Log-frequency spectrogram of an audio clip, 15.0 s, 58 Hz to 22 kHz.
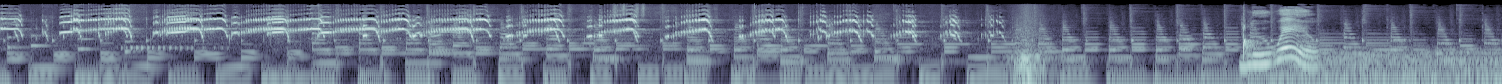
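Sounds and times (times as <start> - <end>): penguins calling: 0.0 - 10.1
background music: 0.0 - 15.0.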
